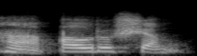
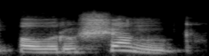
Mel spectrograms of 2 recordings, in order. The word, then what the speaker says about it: ಪೌರುಷಂ: ಯತಾಮಸ ಮುಚ್ಚತೆ ಹರೇ ಕೃಷ್ಣ ಪೌರುಷಂ ಷ ದಲ್ಲಿ ಮೂರ್ಧನಿಷ ಬರುತ್ತೆ ಮಾತಾಜಿ ಪೌರುಷಂ ಶ ಅಲ್ಲ ಸ ಷ ಮತ್ತೆ ಷ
